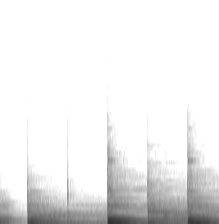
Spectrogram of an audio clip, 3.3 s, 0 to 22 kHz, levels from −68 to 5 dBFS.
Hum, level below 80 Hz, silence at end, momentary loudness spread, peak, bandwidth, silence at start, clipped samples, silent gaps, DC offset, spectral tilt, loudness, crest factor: none; -48 dBFS; 0 s; 14 LU; -4 dBFS; 10.5 kHz; 0 s; under 0.1%; none; under 0.1%; -6.5 dB/octave; -20 LUFS; 16 dB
